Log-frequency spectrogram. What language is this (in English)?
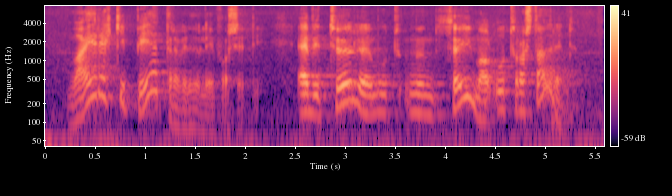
Icelandic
